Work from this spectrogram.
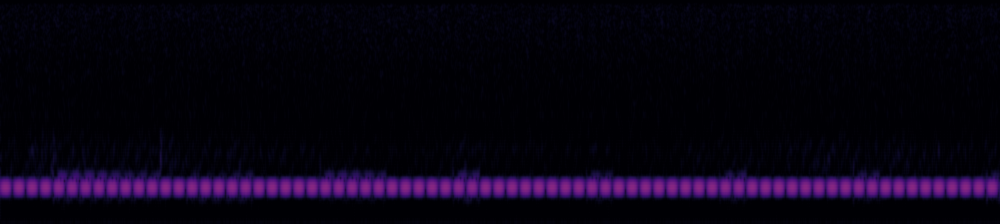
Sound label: WWV unlocked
